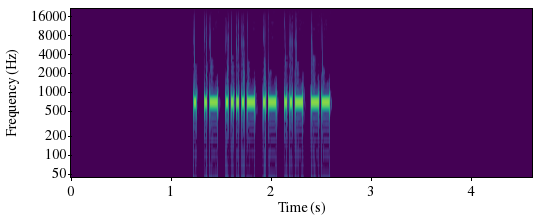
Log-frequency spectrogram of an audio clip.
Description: Morse code, heard as a keyed tone, about 46 wpm, 700 Hz. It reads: EA4AUM
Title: DXCC-100 Call Signs - 6 Characters - Repeated 3x - 45wpm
